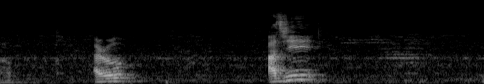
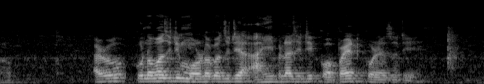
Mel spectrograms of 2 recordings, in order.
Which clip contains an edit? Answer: second; 1 cut; at 1.3 s

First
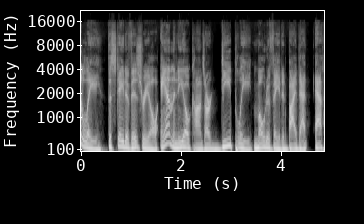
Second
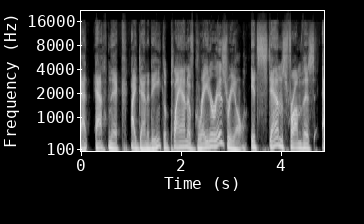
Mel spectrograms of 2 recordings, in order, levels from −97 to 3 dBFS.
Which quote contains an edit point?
second; 2 cuts; at 1.7 s, 3.3 s

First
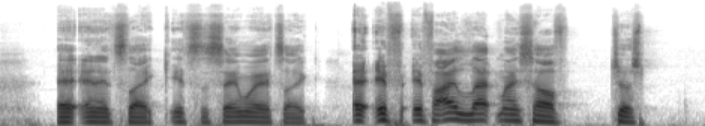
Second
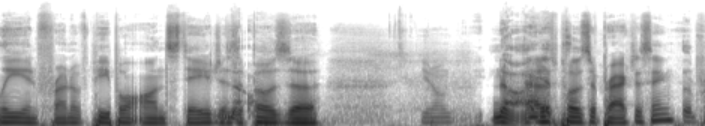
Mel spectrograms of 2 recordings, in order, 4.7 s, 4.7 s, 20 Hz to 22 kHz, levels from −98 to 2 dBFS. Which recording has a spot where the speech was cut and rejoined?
first; 1 cut; at 2.2 s

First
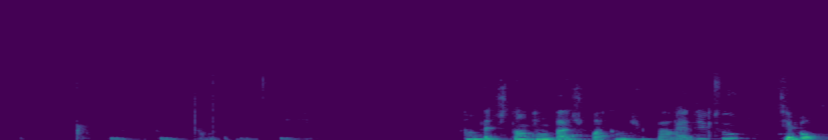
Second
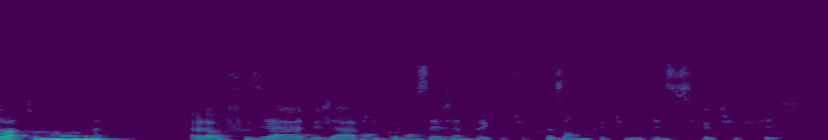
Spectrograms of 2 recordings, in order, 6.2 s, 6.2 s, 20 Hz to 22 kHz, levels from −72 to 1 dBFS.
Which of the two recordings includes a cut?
first; 1 cut; at 3.6 s

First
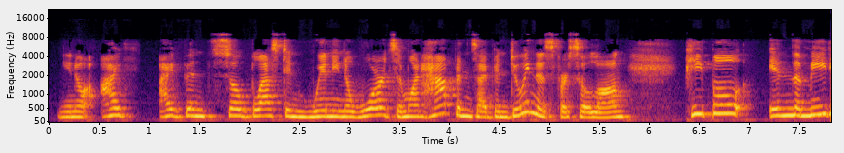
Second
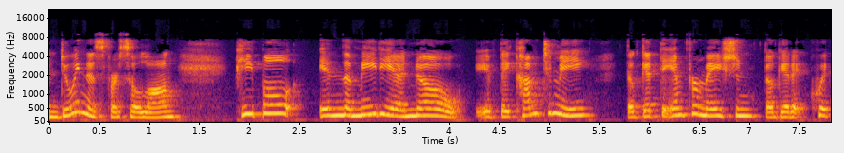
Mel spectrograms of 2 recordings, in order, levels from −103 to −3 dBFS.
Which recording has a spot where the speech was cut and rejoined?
first; 1 cut; at 0.9 s

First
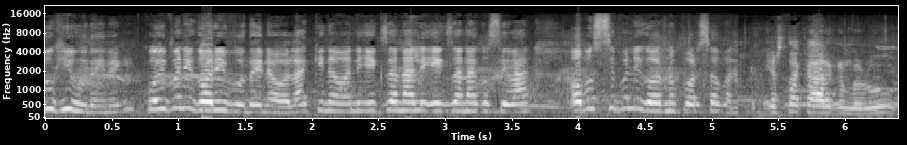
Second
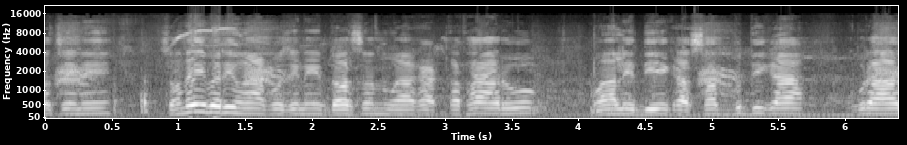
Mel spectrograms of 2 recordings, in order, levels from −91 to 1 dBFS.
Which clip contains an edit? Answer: first; 1 cut; at 5.2 s

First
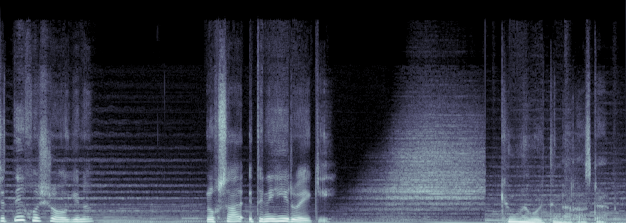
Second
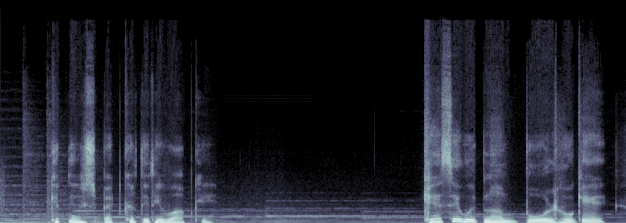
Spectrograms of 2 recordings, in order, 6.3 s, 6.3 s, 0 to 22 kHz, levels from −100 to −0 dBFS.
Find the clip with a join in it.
first; 1 cut; at 4.8 s

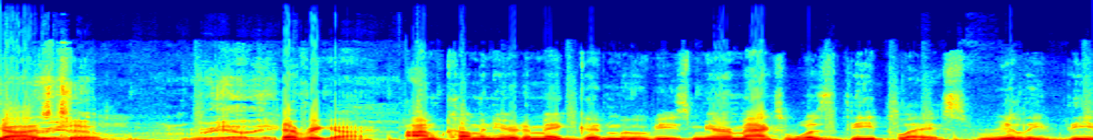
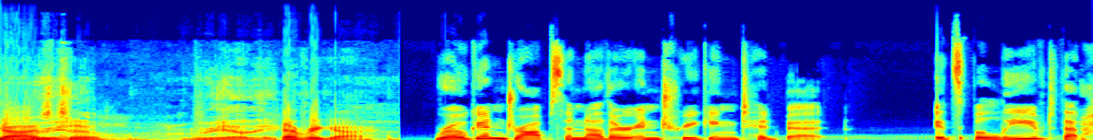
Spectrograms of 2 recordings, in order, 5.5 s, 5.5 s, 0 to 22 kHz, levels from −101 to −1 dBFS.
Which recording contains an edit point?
first; 1 cut; at 1.9 s

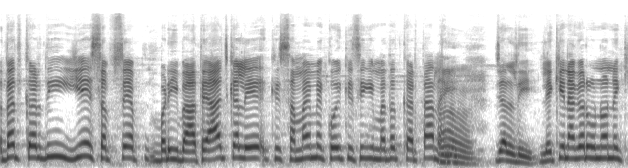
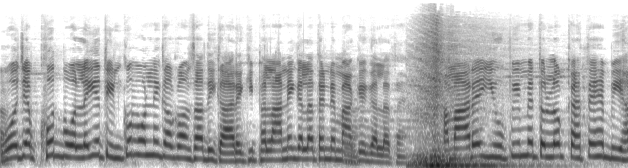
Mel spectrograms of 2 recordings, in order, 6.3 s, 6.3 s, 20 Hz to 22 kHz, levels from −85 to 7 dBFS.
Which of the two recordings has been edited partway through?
second; 1 cut; at 4.3 s

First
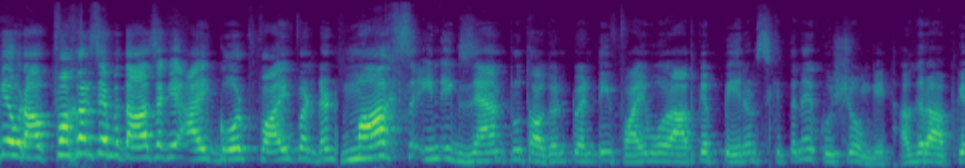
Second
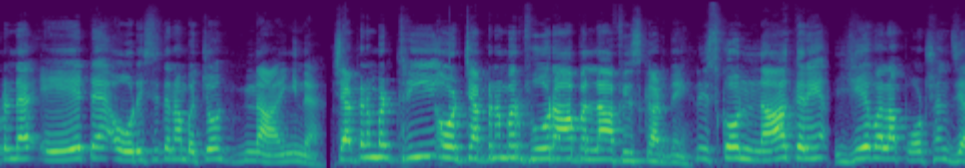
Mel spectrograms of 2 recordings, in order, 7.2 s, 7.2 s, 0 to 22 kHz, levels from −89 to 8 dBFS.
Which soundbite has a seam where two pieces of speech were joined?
second; 2 cuts; at 2.4 s, 6.2 s

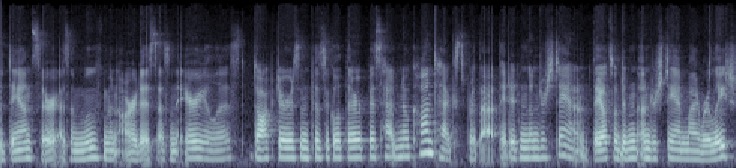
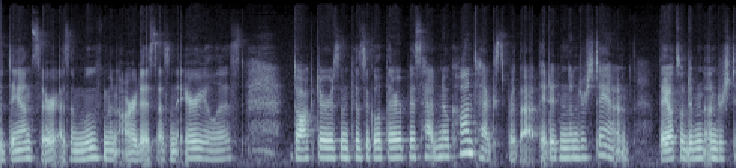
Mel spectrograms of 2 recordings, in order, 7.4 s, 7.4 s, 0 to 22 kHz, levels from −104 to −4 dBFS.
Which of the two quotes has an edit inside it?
first; 2 cuts; at 2.3 s, 5.8 s

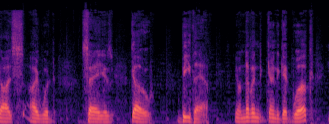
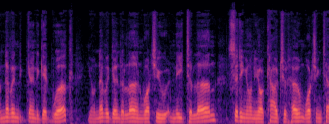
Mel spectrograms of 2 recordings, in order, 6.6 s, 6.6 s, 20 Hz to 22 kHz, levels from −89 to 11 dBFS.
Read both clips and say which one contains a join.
first; 1 cut; at 2.4 s

